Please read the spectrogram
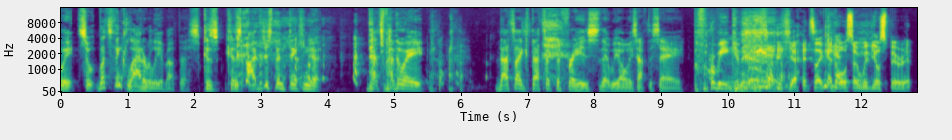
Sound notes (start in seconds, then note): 2.6 guffaws; 9.6 group cracks up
